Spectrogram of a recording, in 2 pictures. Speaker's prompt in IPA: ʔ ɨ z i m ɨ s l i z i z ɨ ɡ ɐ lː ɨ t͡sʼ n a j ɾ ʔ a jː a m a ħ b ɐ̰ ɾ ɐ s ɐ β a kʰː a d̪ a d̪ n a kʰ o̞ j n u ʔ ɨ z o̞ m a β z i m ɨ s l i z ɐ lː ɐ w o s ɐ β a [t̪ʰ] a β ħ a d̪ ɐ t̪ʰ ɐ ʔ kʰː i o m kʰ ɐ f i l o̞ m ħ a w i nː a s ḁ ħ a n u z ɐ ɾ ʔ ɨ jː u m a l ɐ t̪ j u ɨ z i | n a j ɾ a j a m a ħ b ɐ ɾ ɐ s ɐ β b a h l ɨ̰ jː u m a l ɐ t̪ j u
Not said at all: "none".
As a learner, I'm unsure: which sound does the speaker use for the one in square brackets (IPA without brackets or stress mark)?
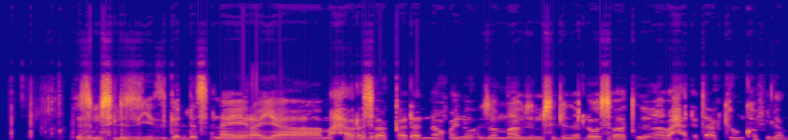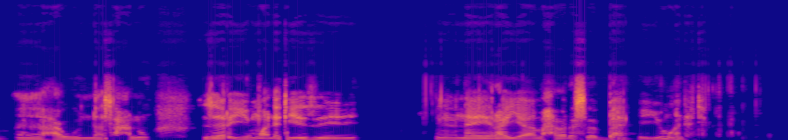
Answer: t̪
